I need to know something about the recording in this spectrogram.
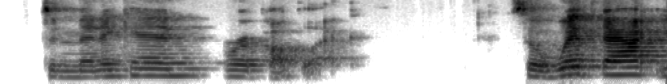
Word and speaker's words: Dominican Republic: Dominican Republic. Dominican Republic. So with that, you want to stress the word number 1, Dominican, and then unstress Republic, word number 2, Dominican Republic.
